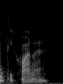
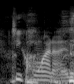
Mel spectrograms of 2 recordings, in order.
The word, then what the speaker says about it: Tijuana: I grew up in Tijuana. – Okay. I can't say it like that, so I'm going to let you say it. – Tijuana is okay.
